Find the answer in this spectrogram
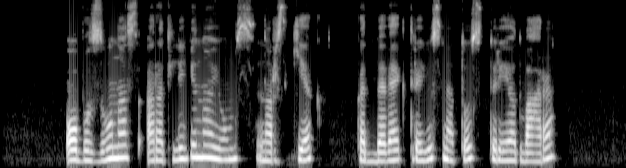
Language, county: Lithuanian, Panevėžys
